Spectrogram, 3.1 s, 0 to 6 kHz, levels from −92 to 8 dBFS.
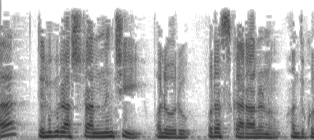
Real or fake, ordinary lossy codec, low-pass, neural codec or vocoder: real; none; 5.4 kHz; none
